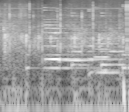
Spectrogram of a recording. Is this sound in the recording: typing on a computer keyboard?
no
